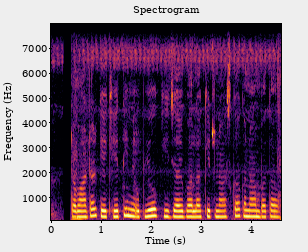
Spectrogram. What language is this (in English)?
Maithili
